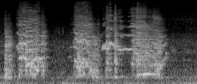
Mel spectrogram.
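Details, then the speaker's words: 2004 Lexus RX 330 door swinging open: three high, wavering squeals sliding in pitch; dry hinges that have never been lubed. "That door squeak."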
